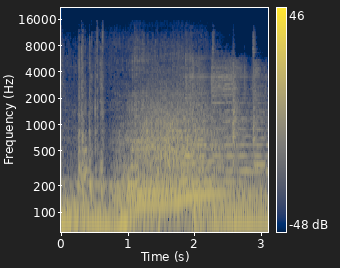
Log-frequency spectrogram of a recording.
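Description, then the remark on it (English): A powerful Chevy Camaro engine revs loudly in the desert, its deep throaty rumble climbing in pitch over a few seconds, with brief whooshing bursts layered on top and no talking. “So the entire ad is her in this like Chevy Camaro in the desert, and she's driving”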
